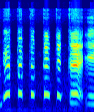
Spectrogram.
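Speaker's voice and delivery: high sing-song mock chatter. Mocking the coworker's chatter to viewers, high sing-song. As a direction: imitate the phone girl's babble.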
